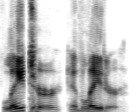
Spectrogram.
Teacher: Now, that can be contrasted with the sounds in the word later with a T sound, or later, with that sound that's almost like a D where your tongue just goes up and hits the ridge of bone behind your teeth. That's called a flap.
